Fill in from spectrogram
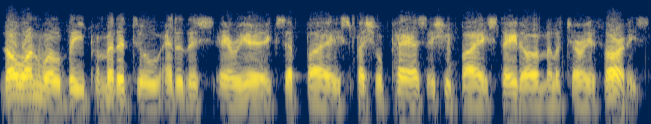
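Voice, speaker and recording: An actor playing a stern militia general giving an official statement in 1930s radio drama, stiff, deliberate and slightly halting. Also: male voice, deep voice, steady tone, close to an everyday voice. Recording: thin phone-like vintage radio sound.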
